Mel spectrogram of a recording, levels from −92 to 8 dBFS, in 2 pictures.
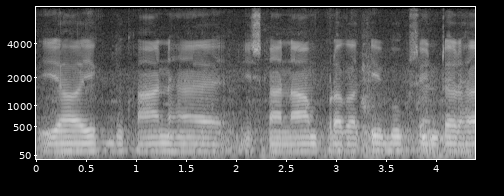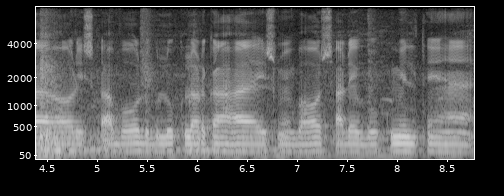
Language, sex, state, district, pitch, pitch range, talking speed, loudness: Hindi, male, Bihar, West Champaran, 105 Hz, 100-105 Hz, 155 wpm, -18 LUFS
